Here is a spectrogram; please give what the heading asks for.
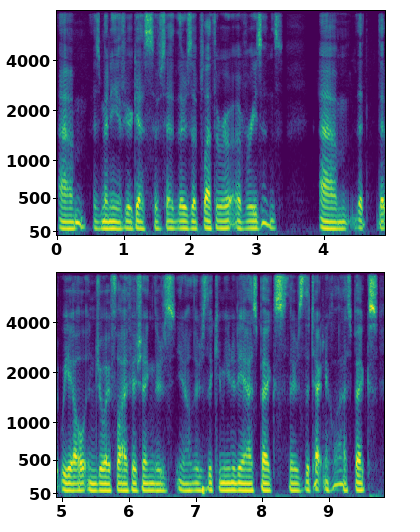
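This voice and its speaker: A man from eastern Canada, a podcast guest, telling a story in a loose, animated way with many ums and restarts. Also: low-pitched, moderate pace, no echo, clean studio sound. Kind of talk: casual storytelling chat.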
